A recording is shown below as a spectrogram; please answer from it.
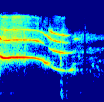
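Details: A killer whale of the AK pod gives its pod-identifying call, a high, steady tone that bends downward near its end; this call belongs only to that pod.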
